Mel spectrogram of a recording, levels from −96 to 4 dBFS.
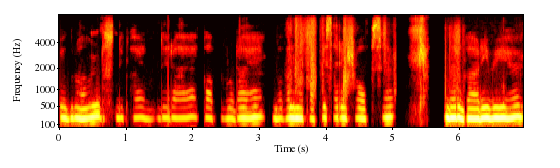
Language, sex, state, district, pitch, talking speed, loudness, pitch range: Hindi, female, Bihar, Muzaffarpur, 225 Hz, 165 wpm, -13 LUFS, 220-235 Hz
